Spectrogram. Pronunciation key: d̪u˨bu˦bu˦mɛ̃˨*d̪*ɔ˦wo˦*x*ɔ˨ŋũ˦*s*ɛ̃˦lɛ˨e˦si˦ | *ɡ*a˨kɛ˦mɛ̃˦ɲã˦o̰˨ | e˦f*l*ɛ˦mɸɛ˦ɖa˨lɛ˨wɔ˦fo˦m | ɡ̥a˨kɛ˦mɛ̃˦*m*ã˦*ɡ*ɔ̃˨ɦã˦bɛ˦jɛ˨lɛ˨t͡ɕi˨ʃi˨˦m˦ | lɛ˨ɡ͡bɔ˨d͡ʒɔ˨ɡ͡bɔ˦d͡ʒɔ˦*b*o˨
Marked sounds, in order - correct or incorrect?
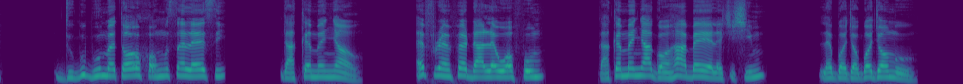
incorrect, correct, correct, correct, incorrect, incorrect, correct, incorrect

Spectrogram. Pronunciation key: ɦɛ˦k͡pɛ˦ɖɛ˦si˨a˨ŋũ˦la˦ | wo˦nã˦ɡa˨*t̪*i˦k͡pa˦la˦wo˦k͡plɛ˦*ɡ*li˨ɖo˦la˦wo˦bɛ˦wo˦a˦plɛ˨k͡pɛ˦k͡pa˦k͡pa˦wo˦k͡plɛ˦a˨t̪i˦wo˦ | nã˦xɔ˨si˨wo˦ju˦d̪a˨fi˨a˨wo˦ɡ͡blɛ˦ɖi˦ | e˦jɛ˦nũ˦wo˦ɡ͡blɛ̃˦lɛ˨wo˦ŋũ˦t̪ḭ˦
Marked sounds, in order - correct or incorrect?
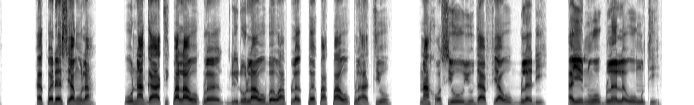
correct, correct

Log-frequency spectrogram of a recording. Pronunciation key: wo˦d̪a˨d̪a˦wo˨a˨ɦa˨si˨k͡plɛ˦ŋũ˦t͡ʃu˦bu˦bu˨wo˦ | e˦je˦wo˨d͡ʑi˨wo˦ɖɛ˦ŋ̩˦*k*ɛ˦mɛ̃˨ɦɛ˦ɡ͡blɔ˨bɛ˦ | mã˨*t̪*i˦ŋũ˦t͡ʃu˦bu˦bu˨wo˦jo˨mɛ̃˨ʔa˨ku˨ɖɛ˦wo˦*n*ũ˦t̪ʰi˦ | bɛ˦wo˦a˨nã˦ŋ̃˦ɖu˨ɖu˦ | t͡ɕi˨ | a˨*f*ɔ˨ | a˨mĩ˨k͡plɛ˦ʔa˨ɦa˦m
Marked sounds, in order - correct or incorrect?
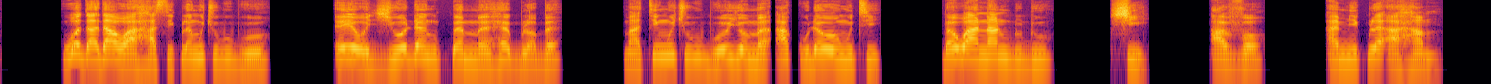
incorrect, correct, incorrect, incorrect

